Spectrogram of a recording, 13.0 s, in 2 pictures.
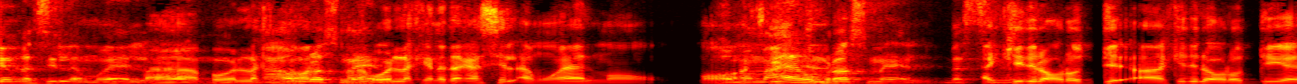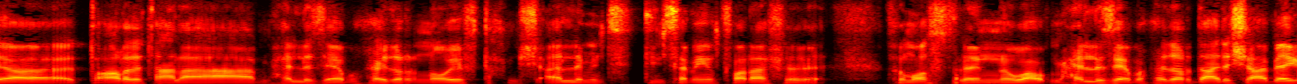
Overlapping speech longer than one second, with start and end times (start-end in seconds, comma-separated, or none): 0.7-2.1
